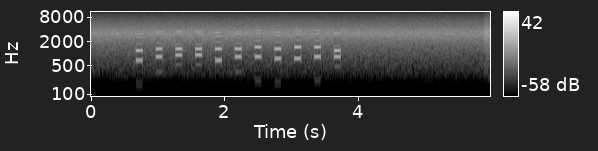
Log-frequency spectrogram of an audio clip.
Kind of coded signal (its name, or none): DTMF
